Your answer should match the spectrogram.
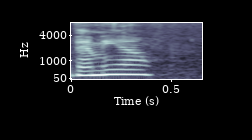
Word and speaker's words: Vimeo: Is that how you say it? Vimeo? – Mm-hmm. – Vimeo. – Yes.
